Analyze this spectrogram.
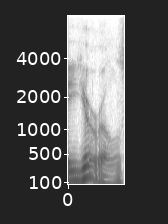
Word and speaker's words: Ural: airline planned that the Urals so you're always say Ural okay so Urals are like like a certain mountain range oh okay Urals kind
